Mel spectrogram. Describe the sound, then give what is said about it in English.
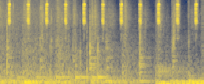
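A clock ticks rapidly and steadily, about five crisp ticks per second, over a low, continuous background sound. “The time's ticking.”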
